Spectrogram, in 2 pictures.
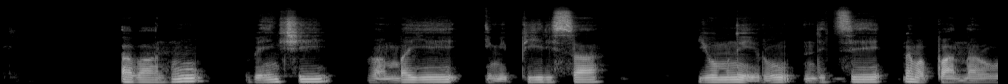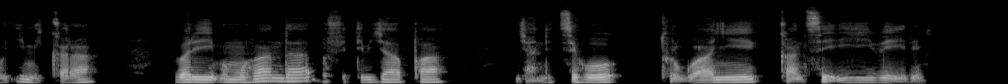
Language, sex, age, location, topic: Kinyarwanda, male, 25-35, Huye, health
